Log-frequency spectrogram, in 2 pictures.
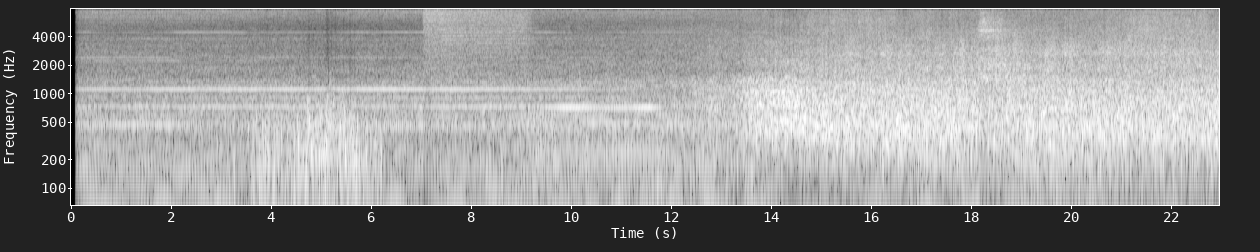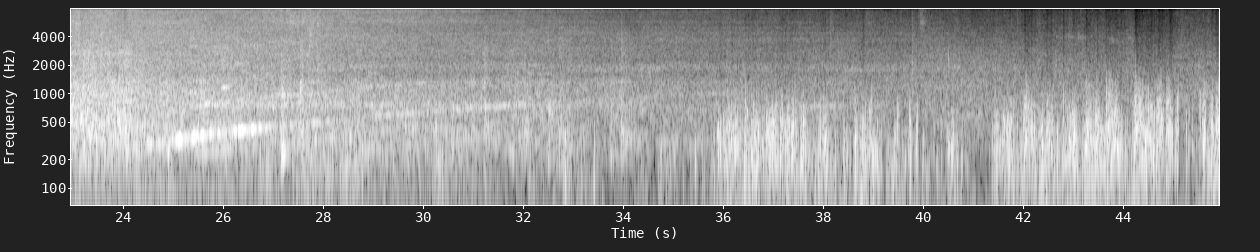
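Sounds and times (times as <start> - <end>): train wheel and rail noise: 0.1 - 45.9
hiss burst: 7.0 - 9.3, 18.1 - 18.8.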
